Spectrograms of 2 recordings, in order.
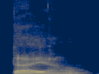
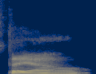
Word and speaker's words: Dayal: would pronounce it uh Dayal Dayal okay all right but anything as uh two syllables with the emphasis on the L so it's Dayal not today they are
